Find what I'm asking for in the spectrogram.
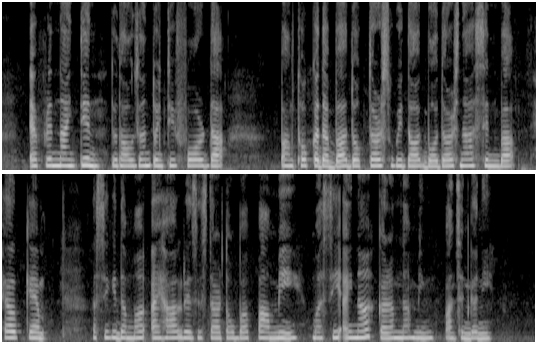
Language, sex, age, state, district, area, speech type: Manipuri, female, 18-30, Manipur, Senapati, urban, read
